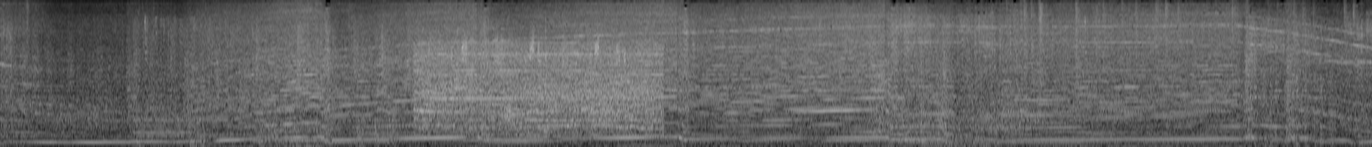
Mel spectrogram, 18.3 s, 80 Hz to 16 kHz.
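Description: A V10 racing car engine screams at full throttle, shifting up through the gears.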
